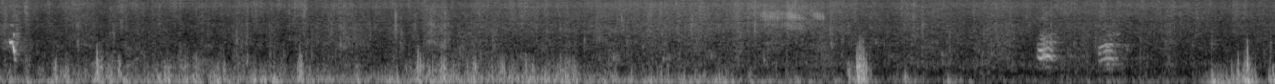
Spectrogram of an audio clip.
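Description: Hooves of a running herd of yearling cattle on grass pasture, a dense low rumble of hoofbeats mixed with wind on the microphone. It thins out after about five seconds, with one louder thump just before six seconds in and a few short high chirps near the end.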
